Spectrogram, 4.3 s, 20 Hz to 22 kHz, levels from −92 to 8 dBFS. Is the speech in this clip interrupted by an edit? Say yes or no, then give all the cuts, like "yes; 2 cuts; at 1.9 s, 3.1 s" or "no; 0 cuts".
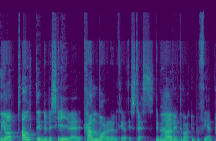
no; 0 cuts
